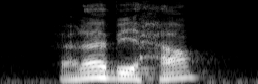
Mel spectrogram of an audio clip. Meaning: to win, to gain; to profit
- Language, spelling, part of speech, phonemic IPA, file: Arabic, ربح, verb, /ra.bi.ħa/, Ar-ربح.ogg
